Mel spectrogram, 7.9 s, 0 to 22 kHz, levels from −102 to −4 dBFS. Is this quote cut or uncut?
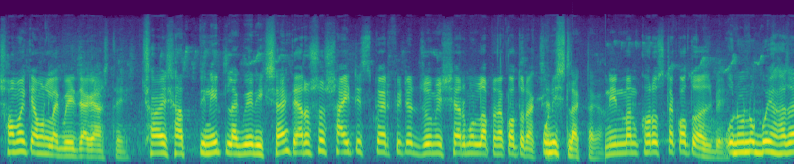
cut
